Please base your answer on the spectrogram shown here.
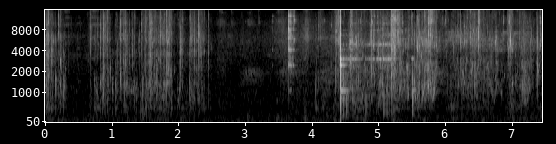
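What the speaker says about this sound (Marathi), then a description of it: "लाल भोपळा बारीक चिरून झालेला आहे ते धुवून घेऊ" Chopped red pumpkin pieces are rinsed in a bowl of water, giving quiet intermittent splashes and trickles with an occasional sharp clink of vessel or utensil.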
